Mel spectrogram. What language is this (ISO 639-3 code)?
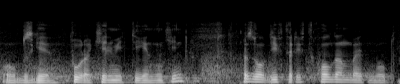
kaz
